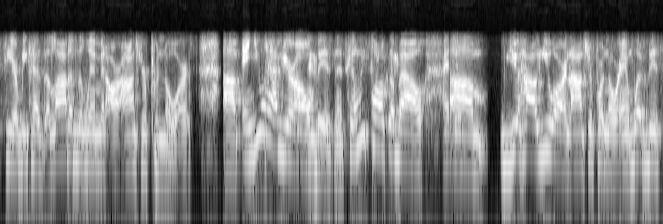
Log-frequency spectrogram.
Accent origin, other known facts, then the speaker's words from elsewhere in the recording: Ohio, United States; because I'm from Ohio, and I used to go to Michigan all the time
